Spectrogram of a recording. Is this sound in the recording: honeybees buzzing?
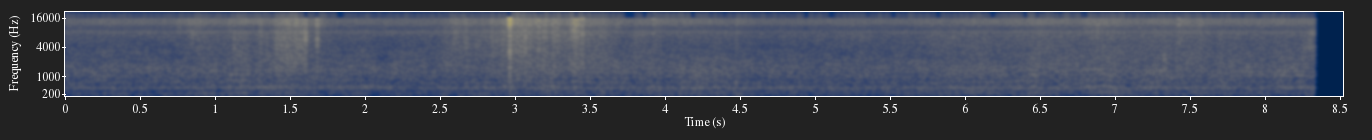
yes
